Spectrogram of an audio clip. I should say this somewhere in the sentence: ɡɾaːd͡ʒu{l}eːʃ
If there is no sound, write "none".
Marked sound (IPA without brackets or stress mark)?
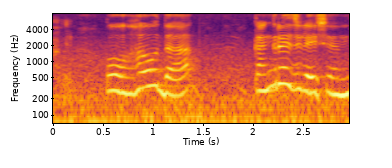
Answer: l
